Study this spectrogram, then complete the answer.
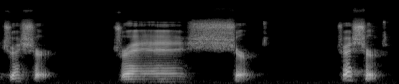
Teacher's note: when you say, tennis shoes, you don't hear the S before the SH.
